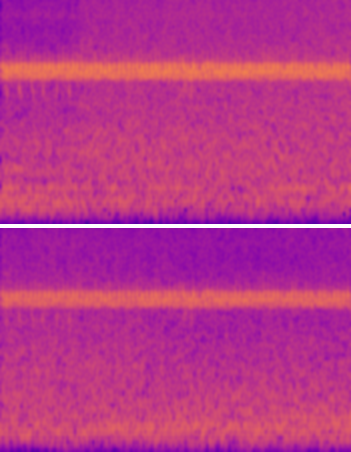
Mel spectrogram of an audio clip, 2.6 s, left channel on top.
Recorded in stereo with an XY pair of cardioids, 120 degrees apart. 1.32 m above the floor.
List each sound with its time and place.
0.0 s an insect: 25° left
